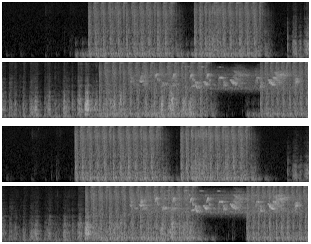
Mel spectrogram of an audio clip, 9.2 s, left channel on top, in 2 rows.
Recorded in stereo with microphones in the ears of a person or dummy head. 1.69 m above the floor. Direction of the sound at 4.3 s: 60° left (ahead or behind).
